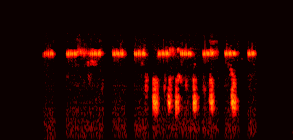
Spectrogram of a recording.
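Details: Katydid calling loudly in a vegetable garden, unseen: about ten high, dry rasping pulses at roughly three per second, with lower croaky notes mixed into the middle of the series.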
